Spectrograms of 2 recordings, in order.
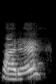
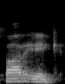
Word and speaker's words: Parekh: Now, is it Parekh or Parekh? Parekh, How yes. Parekh? Sanjay, yes. Very good. Parekh, yes. Parekh, yes. And we pronounce it Parekh.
